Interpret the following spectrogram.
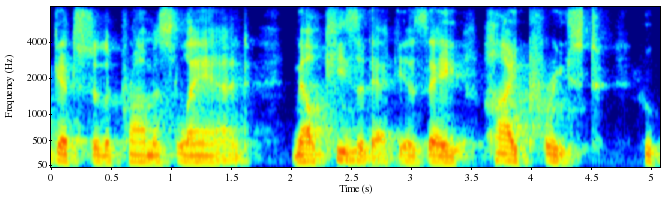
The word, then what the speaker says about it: Melchizedek: Now, didn't I'm gonna mispronounce his name, Melicanizer, No, I know what you're referring you know, to. the Canaanite. The Amalekites. The Canaanite priest, Oh, Melchizedek.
